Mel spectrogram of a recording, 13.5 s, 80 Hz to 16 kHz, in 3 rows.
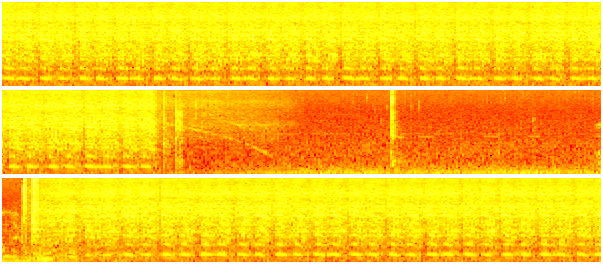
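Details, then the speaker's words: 1988 Mazda RX7, 1.3 L 13B twin-rotor rotary, sat 10+ years, in neutral, mic left by the car: steady, even cranking for seconds without catching, a pause, then more cranking, still no start. Cause not yet known. "Okay, she's not going to start. So, going to have to figure this out."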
